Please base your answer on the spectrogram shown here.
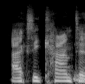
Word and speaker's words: OxyContin: Seriously, I cannot be the only person who thought it was cotton, like the fabric. Most people say it like that. So yeah. They do, but I was like, oh, it's contin.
